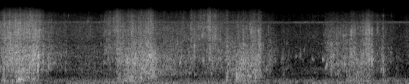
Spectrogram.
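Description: Water splashes as a fishing net is hauled through shallow water.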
